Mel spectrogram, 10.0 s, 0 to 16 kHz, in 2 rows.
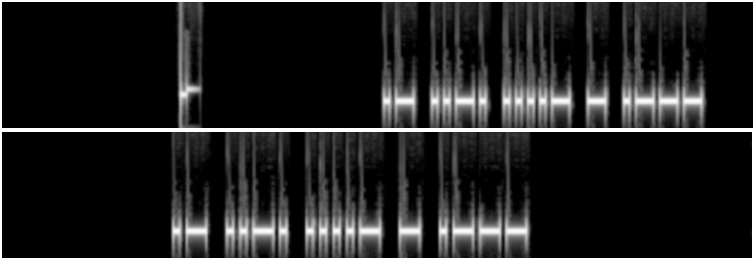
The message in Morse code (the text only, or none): AF4TJ AF4TJ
